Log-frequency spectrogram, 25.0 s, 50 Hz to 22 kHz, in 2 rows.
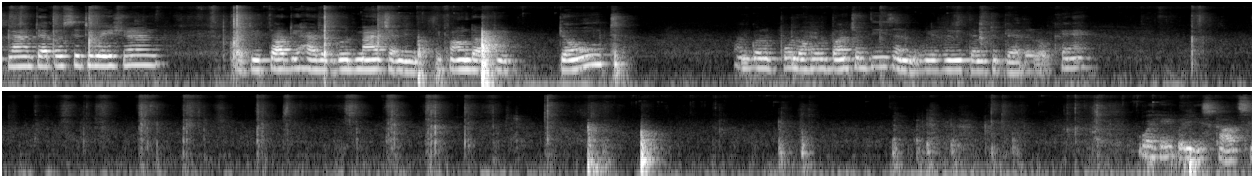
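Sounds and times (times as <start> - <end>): playing cards clicking and flicking: 12.8 - 18.2.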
